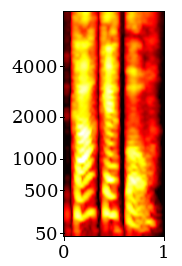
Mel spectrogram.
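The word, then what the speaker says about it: 家計簿: In Japan, there is a 100-year-old practice called kakebo, pronounced kakebo, and it translates simply to household financial ledger.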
